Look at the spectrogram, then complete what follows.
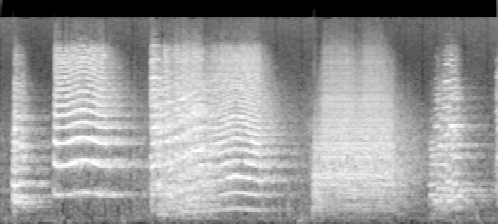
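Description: Cartoon orchestral score: brass, trumpet-like, playing a run of four or five held notes whose pitch wobbles widely, each starting sharply and fading before the next.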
